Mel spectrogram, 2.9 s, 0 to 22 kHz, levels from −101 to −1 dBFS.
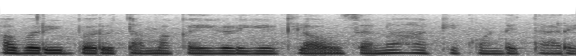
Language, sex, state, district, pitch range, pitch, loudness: Kannada, female, Karnataka, Bidar, 190-205 Hz, 195 Hz, -18 LUFS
